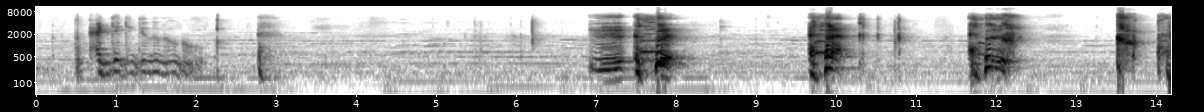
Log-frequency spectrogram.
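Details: Infant coughing: a brief voiced sound, then four short, separate coughs, some with a voiced edge.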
